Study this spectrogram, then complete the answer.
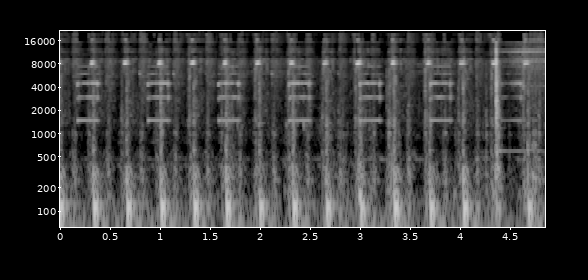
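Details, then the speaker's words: Tractor-trailer truck during an air-brake test, with the brake fanned after the low-air warning alarm came on between 55 and 60 PSI. An even beeping with steady thumps, then a sharp pop as both parking brake valves pop out around 20 PSI. A passing test. "See, both of them pop out. Then you have to tell the DMV around 20 PSI. So they pop out around 20 PSI."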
